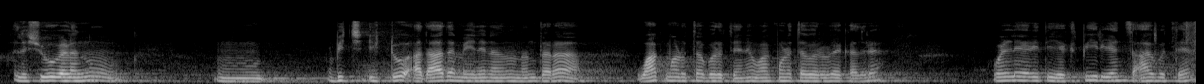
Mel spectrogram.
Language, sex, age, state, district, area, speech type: Kannada, male, 18-30, Karnataka, Shimoga, rural, spontaneous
